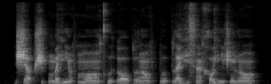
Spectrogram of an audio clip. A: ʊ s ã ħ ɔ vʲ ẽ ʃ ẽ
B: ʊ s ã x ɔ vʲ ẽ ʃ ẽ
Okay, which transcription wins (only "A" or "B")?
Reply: B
